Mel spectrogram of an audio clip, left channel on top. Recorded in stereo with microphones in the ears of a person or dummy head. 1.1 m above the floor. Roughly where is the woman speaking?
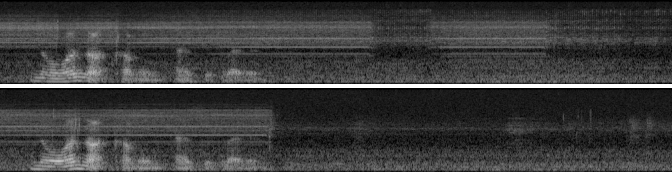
Right.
